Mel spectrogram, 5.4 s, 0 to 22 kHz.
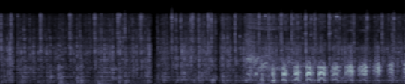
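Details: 1930s Little Mother toy sewing machine after cleaning and repair, previously seized and squeaking: a light, even clatter of about three stitches a second with no squeak or binding; it sews freely, normal running.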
